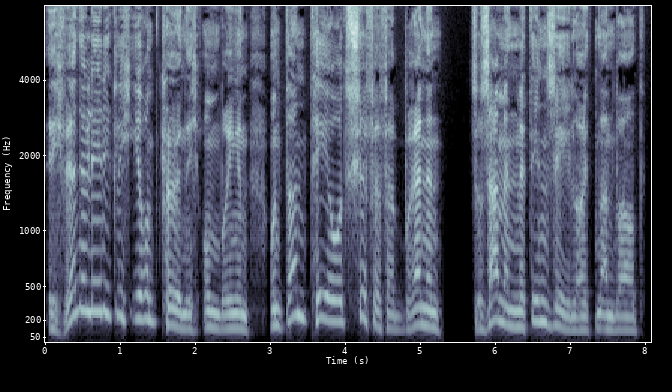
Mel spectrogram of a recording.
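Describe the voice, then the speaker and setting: A man's voice: fairly high pitch, very animated, measured pace, darkish tone, no room sound, studio quality, full character voice. A man voicing a cold, menacing male monk leader in an audiobook, with a raised, sneering delivery. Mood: threatening. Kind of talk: audiobook character voice.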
